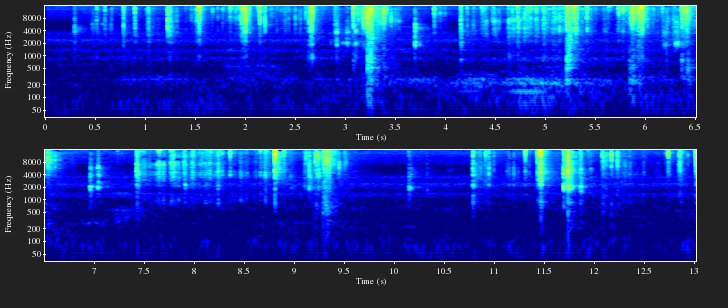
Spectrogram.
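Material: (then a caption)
Soap. A solid rectangular brown bar of Alterra soap with a pink striped coating and a pink core, held in the palm, is shaved with a metal box-cutter blade, scraping off curls. The result is a quiet run of dry, crisp scrapes and crackling, tearing-like strokes, bright and short, with no ring after each cut.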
